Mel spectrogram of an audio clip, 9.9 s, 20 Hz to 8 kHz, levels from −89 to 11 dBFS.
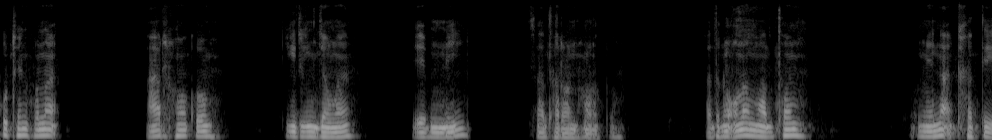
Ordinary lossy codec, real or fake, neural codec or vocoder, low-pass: Opus, 32 kbps; fake; codec, 16 kHz, 4 kbps, FunCodec, trained on Chinese and English, 50 frames a second; 7.2 kHz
